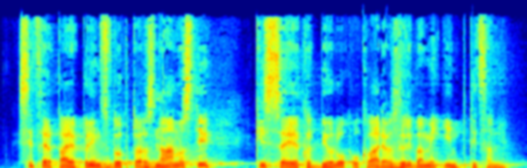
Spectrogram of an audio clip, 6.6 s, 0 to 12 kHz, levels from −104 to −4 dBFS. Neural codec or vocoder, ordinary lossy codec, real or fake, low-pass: codec, 44.1 kHz, 2.6 kbps, DAC; AAC, 32 kbps; fake; 10.8 kHz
